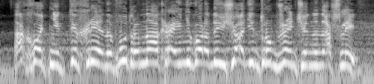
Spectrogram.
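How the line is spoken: Angry yelling. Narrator (Russian): Мишка и заорал

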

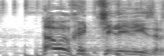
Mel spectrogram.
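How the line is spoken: Laughing. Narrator (Russian): смеялся Федор Иванович

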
